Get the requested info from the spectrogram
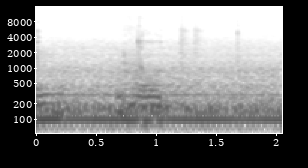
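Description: Steady low hum, with a brief faint voice sound about a second in.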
